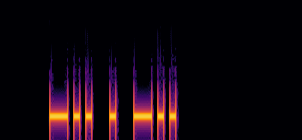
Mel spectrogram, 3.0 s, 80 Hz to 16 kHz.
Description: Morse code, heard as a keyed tone, about 20 wpm, 700 Hz. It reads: DED
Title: Top Three Letter Combinations in Words 20wpm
